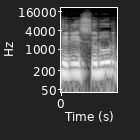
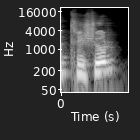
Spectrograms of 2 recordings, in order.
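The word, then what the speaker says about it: തൃശ്ശൂർ: थिरी सुरूर है तो इसी को हम लोग थिरी सुरूर कहते हैं थिरी सुरूर या सुरू या कहीं कहीं थ्रिशूर भी लिखा रहता है थ्रिसूर ठीक है जो भी आप इसको उच्चारण कर सकते हैं वह लिखा है इसके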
